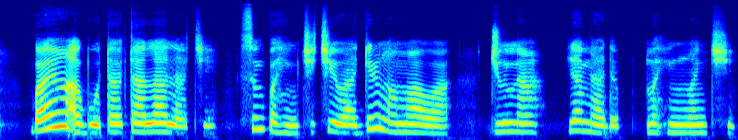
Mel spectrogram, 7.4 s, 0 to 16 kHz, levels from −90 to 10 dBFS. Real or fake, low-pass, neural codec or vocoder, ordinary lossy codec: fake; 14.4 kHz; autoencoder, 48 kHz, 32 numbers a frame, DAC-VAE, trained on Japanese speech; none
